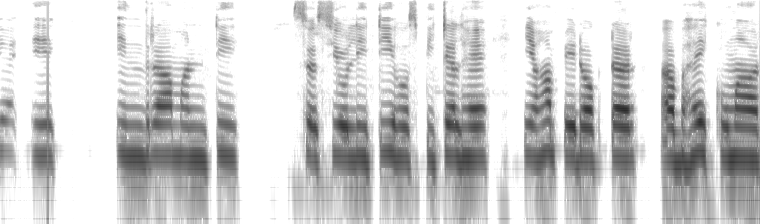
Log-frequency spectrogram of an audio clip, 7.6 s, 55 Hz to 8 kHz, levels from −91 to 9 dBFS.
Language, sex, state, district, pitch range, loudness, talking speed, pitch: Hindi, female, Bihar, Saran, 235-255 Hz, -23 LUFS, 95 wpm, 240 Hz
